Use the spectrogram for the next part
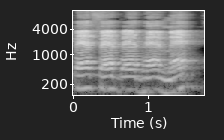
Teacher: last वाले अक्षर को पंचम अक्षर बोलते हैं और ये नाक की सहायता से बोले जाते हैं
